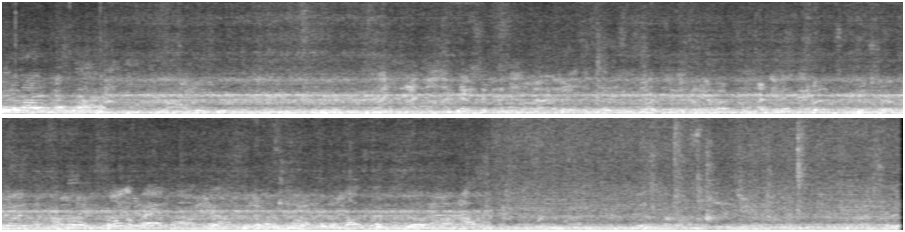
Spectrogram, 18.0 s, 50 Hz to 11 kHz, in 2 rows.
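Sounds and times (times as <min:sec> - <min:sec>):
indistinct chatter of people: 0:00.0 - 0:18.0.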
